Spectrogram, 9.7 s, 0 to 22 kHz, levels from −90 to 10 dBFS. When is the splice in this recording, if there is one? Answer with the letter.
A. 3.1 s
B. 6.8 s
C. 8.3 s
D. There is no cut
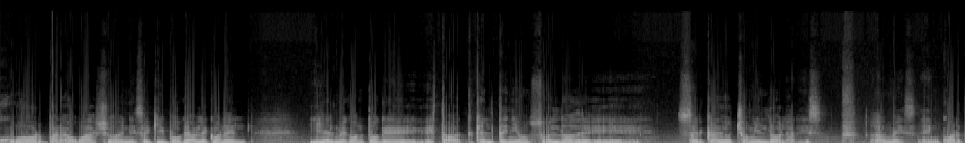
D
